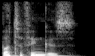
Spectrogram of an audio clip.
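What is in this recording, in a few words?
"butterfingers", English, British English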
